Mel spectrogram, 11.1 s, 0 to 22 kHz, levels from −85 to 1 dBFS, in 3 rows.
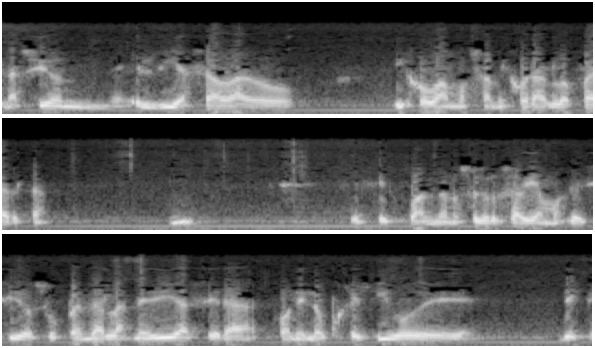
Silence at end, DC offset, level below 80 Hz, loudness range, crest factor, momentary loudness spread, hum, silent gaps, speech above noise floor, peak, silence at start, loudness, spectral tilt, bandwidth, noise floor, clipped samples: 0 s; 0.5%; -40 dBFS; 5 LU; 12 dB; 17 LU; none; none; 22 dB; 0 dBFS; 0 s; -11 LUFS; -7 dB/octave; 10 kHz; -33 dBFS; under 0.1%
